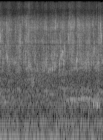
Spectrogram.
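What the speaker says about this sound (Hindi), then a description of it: "चलिए हम अपनी सब्ज़ी धोते हैं।" Tap water runs steadily in a home kitchen as vegetables are rinsed under it, a close, constant hiss of flowing water.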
